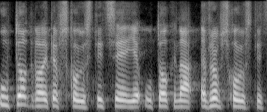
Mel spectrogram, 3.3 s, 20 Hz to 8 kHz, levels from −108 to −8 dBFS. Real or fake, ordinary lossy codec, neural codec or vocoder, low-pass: fake; none; codec, 16 kHz, 2 kbps, FunCodec, trained on Chinese and English, 25 frames a second; none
